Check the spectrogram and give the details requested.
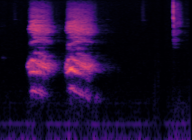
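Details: Crow calling during a rainy morning bird sit just as a rainstorm ends: two harsh, rasping caws about half a second apart, over a low steady hum, with a brief faint hiss near the end.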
